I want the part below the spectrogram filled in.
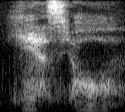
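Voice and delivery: hushed whisper. Celebrating a landed fish on camera, whispering. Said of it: "I don't know why I'm whispering".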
